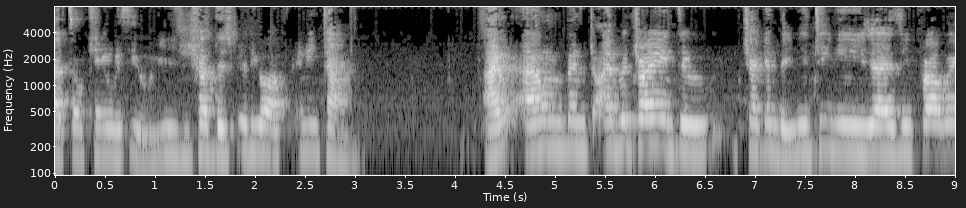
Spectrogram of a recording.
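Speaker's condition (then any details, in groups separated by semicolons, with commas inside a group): Cerebral palsy; has had surgery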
